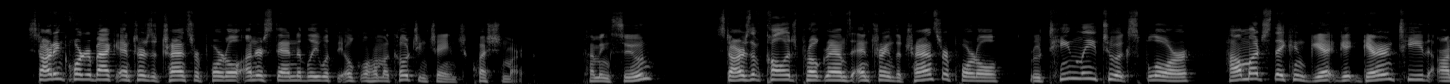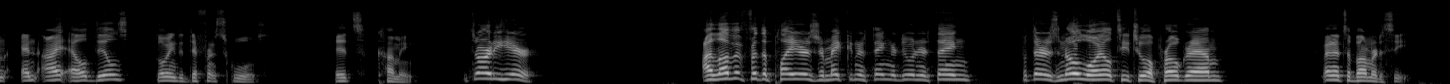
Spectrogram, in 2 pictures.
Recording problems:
none

